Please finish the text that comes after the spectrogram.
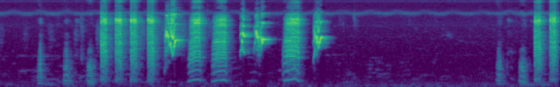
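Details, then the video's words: Energetic myna (jalak) song, full and loud, suited to coaxing silent mynas: dense rapid volleys of scratchy, grating notes mixed with whistled twangs, a pause, then the chattering resumes. "suara jalak gacor,isian dan keras, cocok buat pancingan jalak yang malas bunyi."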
